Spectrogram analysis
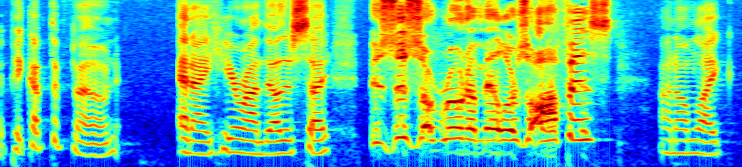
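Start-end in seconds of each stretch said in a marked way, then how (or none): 2.8-4.6 loud, high-pitched mock irate caller; angry caller. Angry caller phoning the candidate's office, imitated as high and irate. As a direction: play an irate man demanding an answer. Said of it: "I get this angry phone call".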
